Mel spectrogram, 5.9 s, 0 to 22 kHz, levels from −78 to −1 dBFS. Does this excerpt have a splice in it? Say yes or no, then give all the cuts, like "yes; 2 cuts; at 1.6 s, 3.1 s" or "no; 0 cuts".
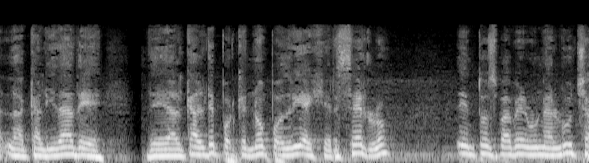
yes; 1 cut; at 4.6 s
